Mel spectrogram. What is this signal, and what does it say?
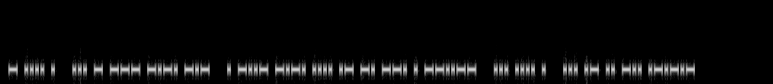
Morse code, heard as a keyed tone, about 46 wpm, 700 Hz. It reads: THE STOCK EXCHANGE, SHE SAID.
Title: Sentences from Top 1000 Words - Review Part 6 - 45wpm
